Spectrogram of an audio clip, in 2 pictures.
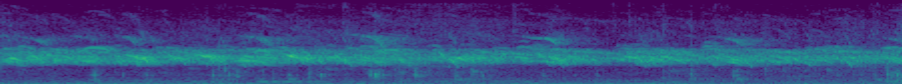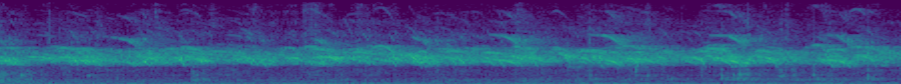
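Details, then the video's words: Crowd of chicks giving rapid high peeps without pause, a steady shrill chorus of overlapping chirps above a low droning hum. "Murgi Chicks Chirping Sounds"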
